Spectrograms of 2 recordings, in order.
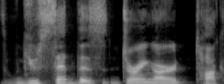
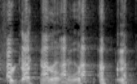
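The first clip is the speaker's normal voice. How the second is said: laughing; 4 dB louder than usual. Real, not acted. Laughing at partner's blunder.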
